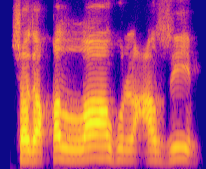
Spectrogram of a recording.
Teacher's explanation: itu membaca dha itu zo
